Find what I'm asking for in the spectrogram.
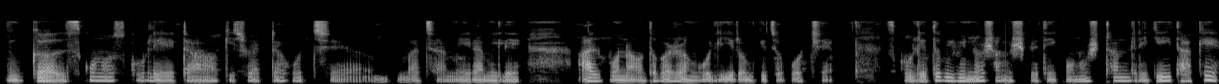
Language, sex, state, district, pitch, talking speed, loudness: Bengali, female, West Bengal, Kolkata, 170 Hz, 130 wpm, -27 LUFS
